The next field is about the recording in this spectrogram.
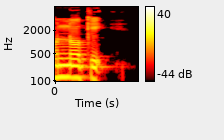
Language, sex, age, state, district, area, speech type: Tamil, male, 60+, Tamil Nadu, Krishnagiri, rural, read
